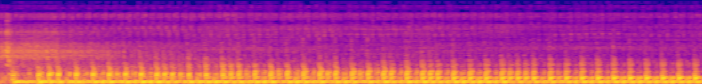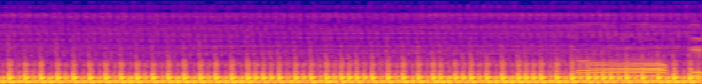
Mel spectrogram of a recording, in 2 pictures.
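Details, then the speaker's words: Suzuki Satria FU converted from carburetor to fuel injection, long unused, head still being checked, spark plug unchecked: uneven chuffing idle about three beats a second with stumbles; idle not yet stable, cause suspected not confirmed. "Mungkin kalian pengen dengar suaranya, tapi untuk mesinnya masih belum bisa halus karena masih ngecek head lagi, sama mungkin agak pincang karena emang udah lama belum hidup."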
